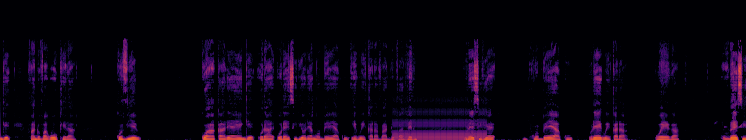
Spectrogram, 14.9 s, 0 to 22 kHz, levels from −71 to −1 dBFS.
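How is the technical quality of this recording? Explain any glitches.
The recording has one clear glitch. From 7.83 to 9.73 s, GSM phone buzz cuts across the speech. A nearby 2G phone on a call transmits bursts 217 times a second. The audio circuit rectifies them. The result is a steady, harsh, raspy buzz with many harmonics, about 9 dB below the speech and unrelated to it.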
